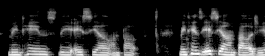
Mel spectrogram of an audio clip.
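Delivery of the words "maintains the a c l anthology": rushed, rattled off too fast. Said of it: "I'm talking too fast".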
